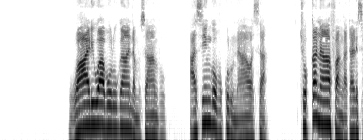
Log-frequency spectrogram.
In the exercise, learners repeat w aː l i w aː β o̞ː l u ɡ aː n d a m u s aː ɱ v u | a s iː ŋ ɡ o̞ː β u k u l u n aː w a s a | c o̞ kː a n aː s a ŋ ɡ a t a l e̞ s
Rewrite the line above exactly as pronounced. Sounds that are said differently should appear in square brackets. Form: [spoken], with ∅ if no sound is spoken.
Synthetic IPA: w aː l i w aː β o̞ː l u ɡ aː n d a m u s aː ɱ v u | a s iː ŋ ɡ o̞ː β u k u l u n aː w a s a | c o̞ kː a n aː [f] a ŋ ɡ a t a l e̞ s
